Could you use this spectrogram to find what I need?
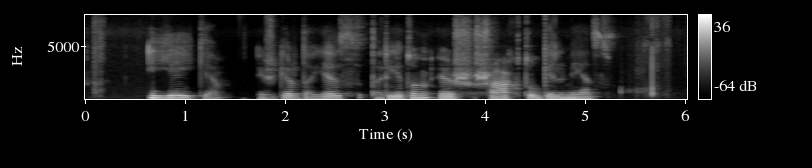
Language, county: Lithuanian, Kaunas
